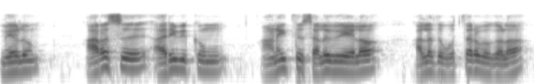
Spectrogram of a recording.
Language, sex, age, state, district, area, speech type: Tamil, male, 60+, Tamil Nadu, Tiruvannamalai, urban, spontaneous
